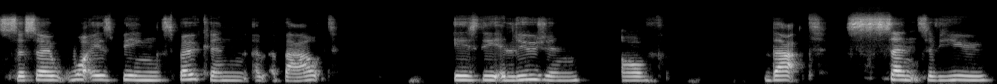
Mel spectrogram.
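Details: Woman who says she stutters, speaking during a live broadcast; stuttering.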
